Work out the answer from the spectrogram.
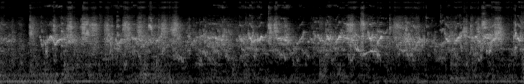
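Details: Budgerigars on a morning, October 2, 2023, chattering in a dense, continuous stream of high chirps and warbles with scratchy squawks woven throughout, several birds overlapping without pause.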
